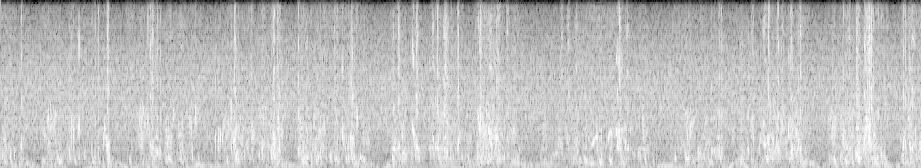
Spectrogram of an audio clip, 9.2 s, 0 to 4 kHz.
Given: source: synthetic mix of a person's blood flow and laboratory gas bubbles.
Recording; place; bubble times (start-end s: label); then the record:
Doppler ultrasound of blood flow; precordium
0.00-0.29 s: bubbles
0.40-1.16 s: bubbles
1.26-2.04 s: bubbles
2.12-2.88 s: bubbles
2.94-3.71 s: bubbles
3.88-5.23 s: bubbles
5.57-6.52 s: bubbles
6.71-7.25 s: bubbles
7.30-8.11 s: bubbles
8.25-8.91 s: bubbles
8.96-9.21 s: bubbles
From the record:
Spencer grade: 4 (maximum detectable bubble signal sounding continuously throughout systole and diastole of every cardiac period, and overriding the amplitude of the normal cardiac signals); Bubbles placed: anywhere in the cardiac cycle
